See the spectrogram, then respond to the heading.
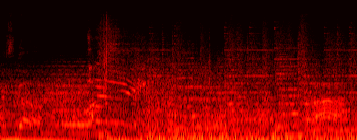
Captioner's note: instructor shouting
